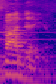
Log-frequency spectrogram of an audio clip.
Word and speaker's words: Vidalia: Now, if you're not from the South, you might not know this, but the correct pronunciation is Vidalia. Okay, I've heard some chefs on TV refer to them as Vidalias and Vidalia, and so, no, folks, it's Vidalia onion.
